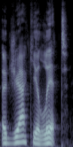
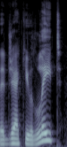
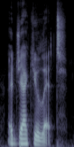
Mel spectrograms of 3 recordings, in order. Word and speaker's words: ejaculate: Okay, the second form of this word is pronounced differently. It is ejaculate, not ejaculate, ejaculate.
